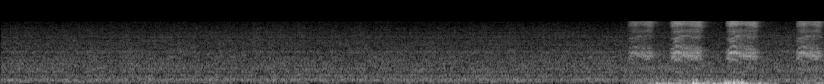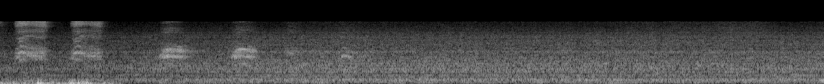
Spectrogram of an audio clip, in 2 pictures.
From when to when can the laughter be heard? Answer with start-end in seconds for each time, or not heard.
not heard.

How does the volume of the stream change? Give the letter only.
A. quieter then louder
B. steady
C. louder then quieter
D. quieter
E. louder
E.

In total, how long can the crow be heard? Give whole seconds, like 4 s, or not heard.
6 s.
